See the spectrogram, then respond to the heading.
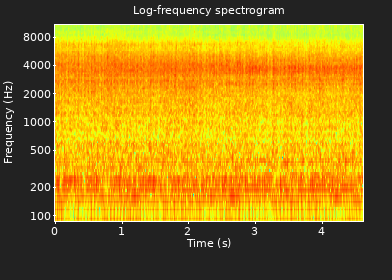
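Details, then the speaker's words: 1971 Johnson 20 hp two-stroke outboard after mixture screw backed in and stop screw reset, throttle at first mark: smooth, even idle with steady buzzy exhaust note and no misses; idles cleanly. "Wow. That's the best right there. Sounds much better. And it's down here, you know, it's idling."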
